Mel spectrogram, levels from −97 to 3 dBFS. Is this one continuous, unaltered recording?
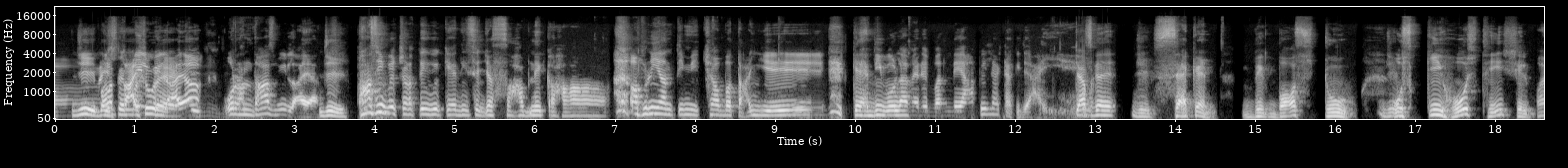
no; 1 cut; at 12.9 s

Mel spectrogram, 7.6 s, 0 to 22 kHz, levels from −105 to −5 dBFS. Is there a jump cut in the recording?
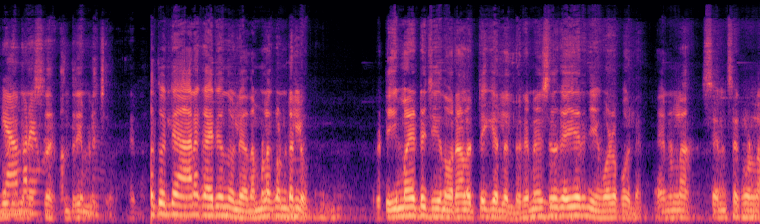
yes; 1 cut; at 1.5 s

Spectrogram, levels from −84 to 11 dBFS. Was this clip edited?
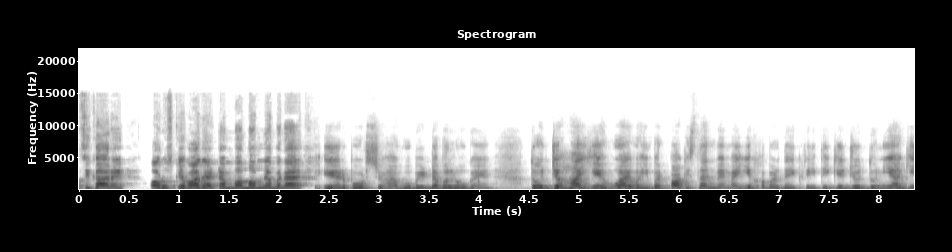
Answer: yes; 1 cut; at 2.3 s

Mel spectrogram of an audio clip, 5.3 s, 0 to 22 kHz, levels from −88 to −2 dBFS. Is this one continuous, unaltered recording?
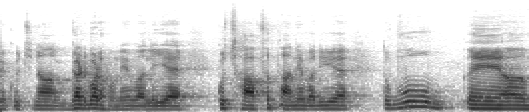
yes; 0 cuts

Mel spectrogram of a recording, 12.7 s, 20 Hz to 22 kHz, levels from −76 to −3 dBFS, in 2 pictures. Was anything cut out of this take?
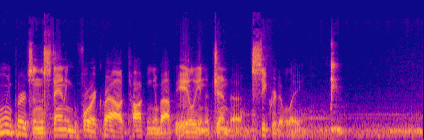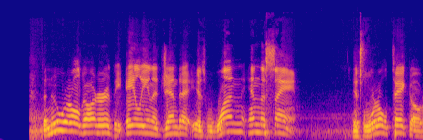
yes; 1 cut; at 6.6 s

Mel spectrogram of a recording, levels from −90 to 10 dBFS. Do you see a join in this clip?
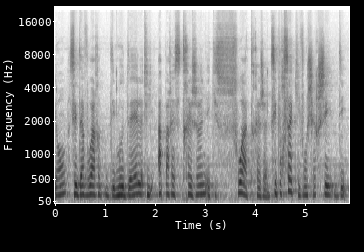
yes; 2 cuts; at 1.0 s, 1.8 s

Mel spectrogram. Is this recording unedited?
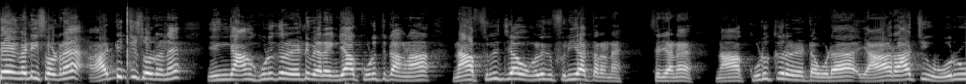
yes; 0 cuts

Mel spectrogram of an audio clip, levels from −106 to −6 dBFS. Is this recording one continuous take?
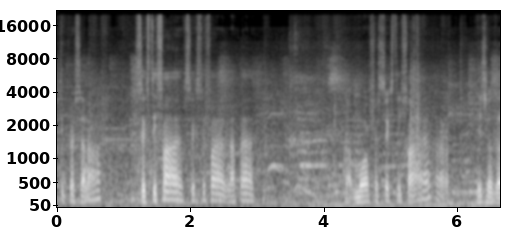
yes; 0 cuts

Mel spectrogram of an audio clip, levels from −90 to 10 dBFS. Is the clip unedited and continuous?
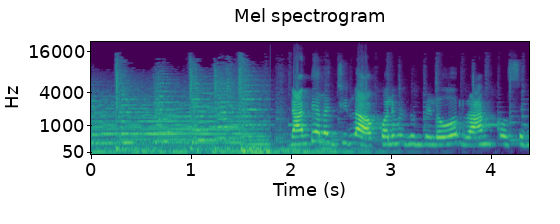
no; 1 cut; at 1.8 s

